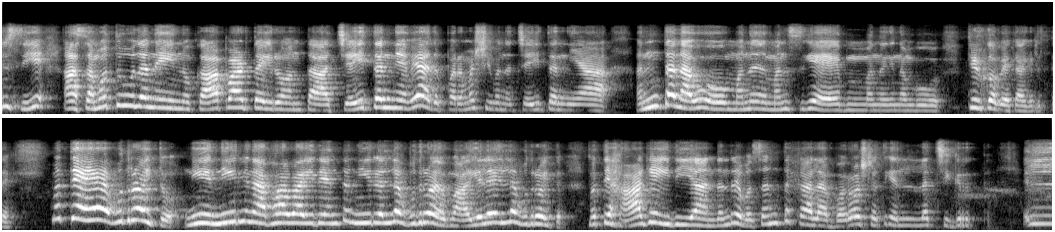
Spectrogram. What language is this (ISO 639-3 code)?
kan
